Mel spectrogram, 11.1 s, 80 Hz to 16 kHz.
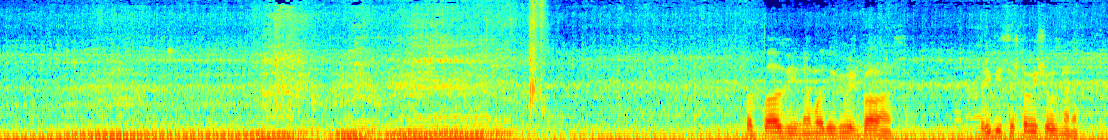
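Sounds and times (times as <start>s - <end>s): motorcycle engine revving: 0.0s - 11.0s
sharp click: 5.2s - 5.5s.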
